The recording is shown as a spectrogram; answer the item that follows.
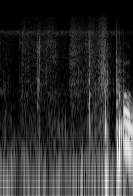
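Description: Faint footsteps through grass, with a man's loud call of "Oh" near the end.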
